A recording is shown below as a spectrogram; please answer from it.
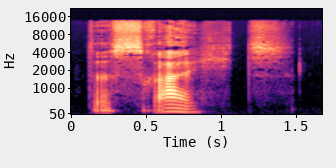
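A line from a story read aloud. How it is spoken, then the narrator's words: Quiet croak. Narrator (German): quakte Max leise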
